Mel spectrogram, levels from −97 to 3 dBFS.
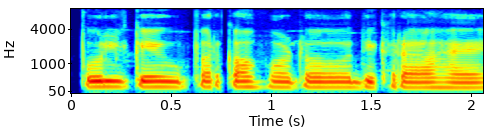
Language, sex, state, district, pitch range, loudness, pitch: Hindi, male, Bihar, West Champaran, 140-155 Hz, -16 LUFS, 150 Hz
